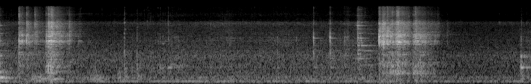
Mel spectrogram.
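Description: Metal spoon scraping and clinking against a pan of frying sev as the strands are stirred in the hot oil: a few clinks about half a second in and a louder, longer scrape about four seconds in.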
